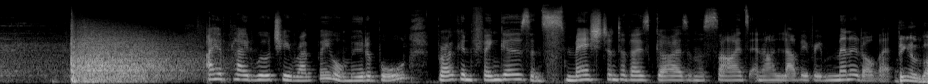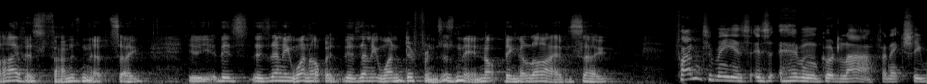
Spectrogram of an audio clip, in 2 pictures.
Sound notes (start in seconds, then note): 0.0 crash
